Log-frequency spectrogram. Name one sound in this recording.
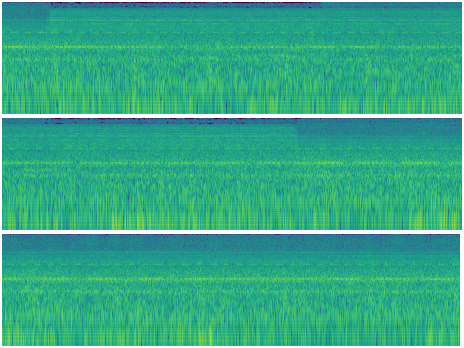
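Jet engines roar in a steady, whining drone.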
